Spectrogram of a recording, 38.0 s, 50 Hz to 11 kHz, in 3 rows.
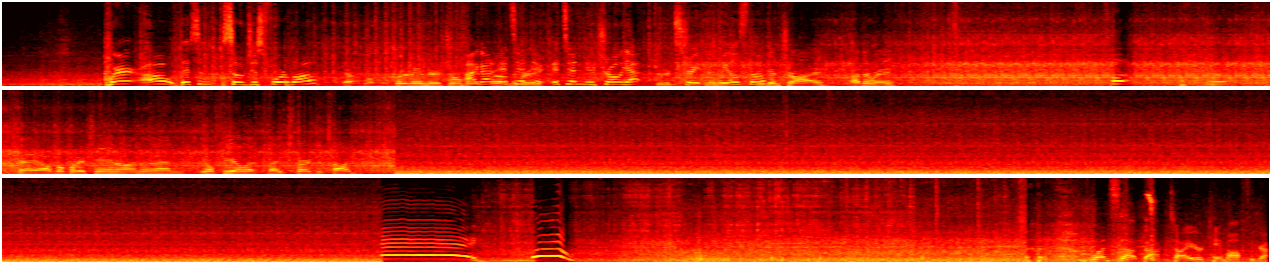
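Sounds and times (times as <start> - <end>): truck engines droning under load: 0.0 - 38.0.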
